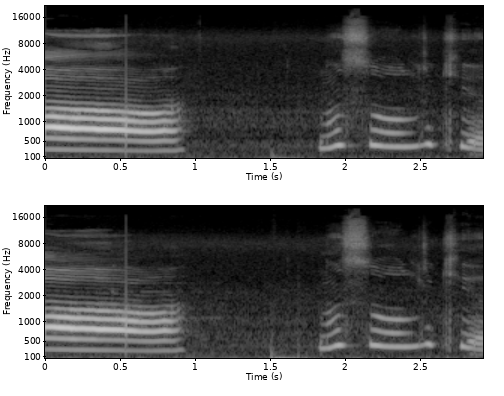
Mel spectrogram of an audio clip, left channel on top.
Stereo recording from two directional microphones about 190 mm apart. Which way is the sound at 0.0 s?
15° right (ahead or behind).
